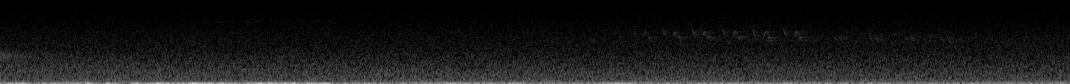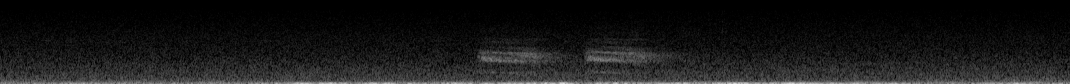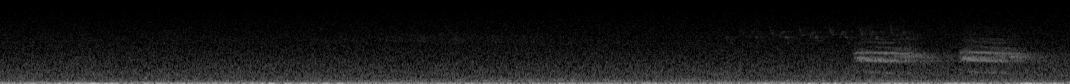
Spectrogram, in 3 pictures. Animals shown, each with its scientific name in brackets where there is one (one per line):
American Crow (Corvus brachyrhynchos)
Ovenbird (Seiurus aurocapilla)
